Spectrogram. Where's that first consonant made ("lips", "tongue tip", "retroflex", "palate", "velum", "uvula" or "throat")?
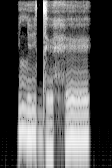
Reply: tongue tip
